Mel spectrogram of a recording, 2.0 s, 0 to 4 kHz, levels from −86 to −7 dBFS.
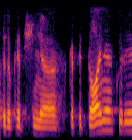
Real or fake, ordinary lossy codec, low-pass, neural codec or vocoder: fake; MP3, 24 kbps; 3.6 kHz; vocoder, 44.1 kHz, 128 mel bands every 256 samples, BigVGAN v2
